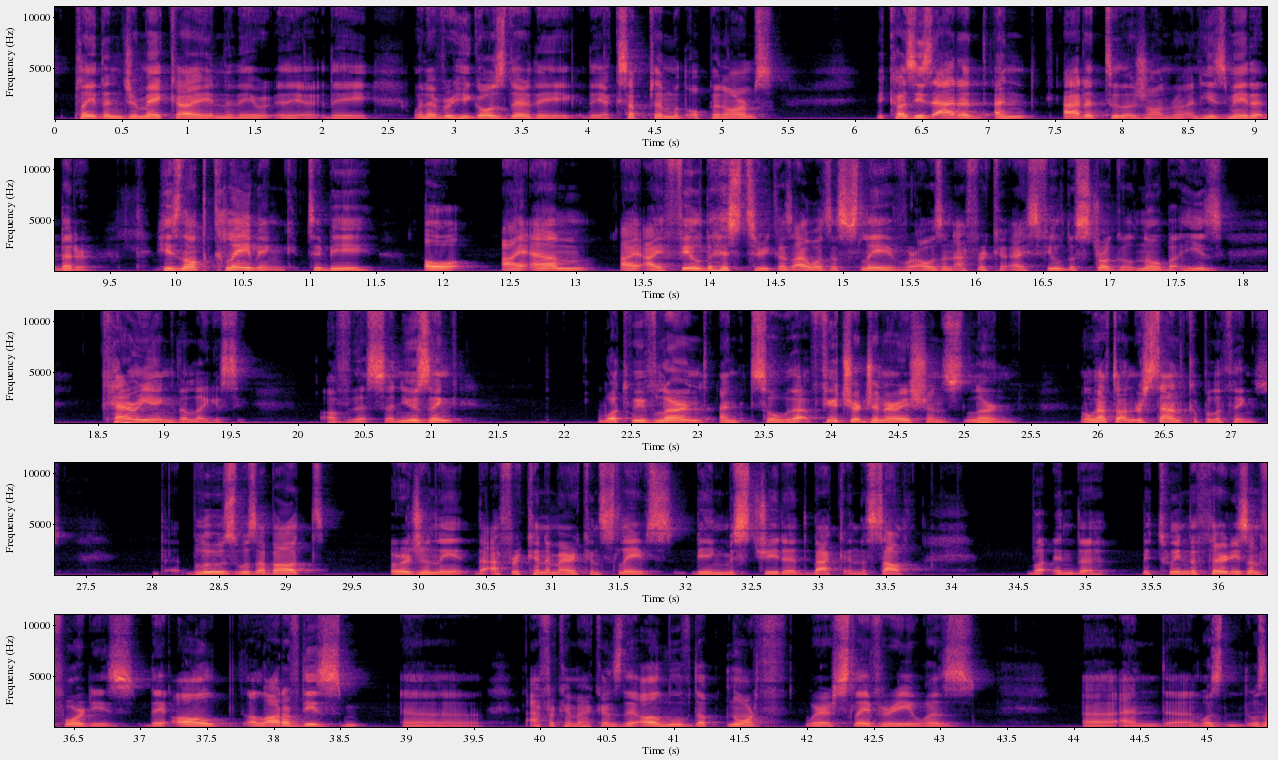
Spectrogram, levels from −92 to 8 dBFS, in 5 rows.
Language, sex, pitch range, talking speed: English, male, 105-130 Hz, 170 wpm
